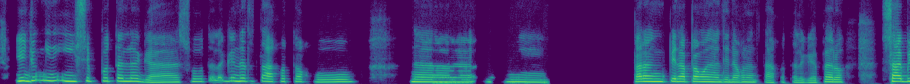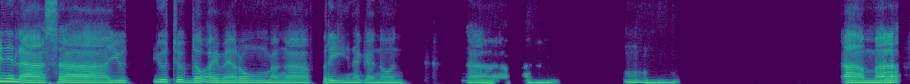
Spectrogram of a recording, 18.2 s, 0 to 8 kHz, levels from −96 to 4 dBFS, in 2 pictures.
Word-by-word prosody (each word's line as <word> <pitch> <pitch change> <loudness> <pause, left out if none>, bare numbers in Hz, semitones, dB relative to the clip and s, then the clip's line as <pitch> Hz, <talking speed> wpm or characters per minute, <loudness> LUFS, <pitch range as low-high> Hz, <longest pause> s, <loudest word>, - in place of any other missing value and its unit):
yun 300 0 +7
yung 350 +1 0
iniisip 290 -3 +2
ko 295 - 0
talaga. 210 -9 +2
So 250 +1 -6
talagang 295 -2 -1
natatakot 265 -3 -1
ako 230 0 -2 0.5
na 225 -1 +5 0.7
mm. 215 -3 0 0.9
Parang 255 0 +7
pinapangunahan 240 -3 +4
din 210 -1 0
ako 205 - -1
ng 205 0 -1
takot 180 0 -7
talaga. 170 -1 -5
Pero 215 0 +2 0.3
sabi 270 -1 +5
nila 190 -7 +4
sa 175 -4 0
You 180 0 -2 0.2
YouTube 215 -4 -1
daw 175 0 -1
ay 180 - 0
merong 175 +1 -2
mga 160 -2 -4
free 180 -2 -3
na 165 - -4
ganun 150 -1 -5 0.6
na 155 -2 -4 0.4
parang 155 -2 -5 0.8
mm. 175 -3 -3 1.7
Tama. 180 +1 +2
205 Hz, 115 wpm, -22 LUFS, 175-245 Hz, 1.7 s, yun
